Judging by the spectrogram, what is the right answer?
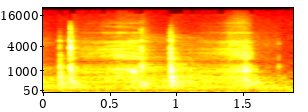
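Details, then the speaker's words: Toro Super Recycler mower, noisy with blade engaged, after belt, bearing and pulley work: pulley turned by hand gives soft swishes and light ticks with no grinding; just normal light rub of the free belt. "the only thing you're hearing is just the belt rub and the belt is free"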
